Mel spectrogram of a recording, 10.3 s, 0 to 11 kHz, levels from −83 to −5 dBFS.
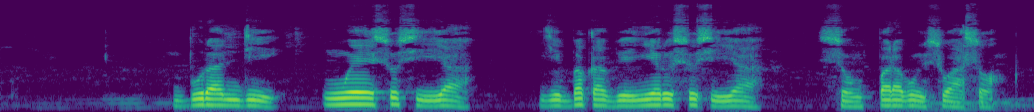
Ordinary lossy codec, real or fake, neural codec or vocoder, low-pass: AAC, 48 kbps; real; none; 9.9 kHz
